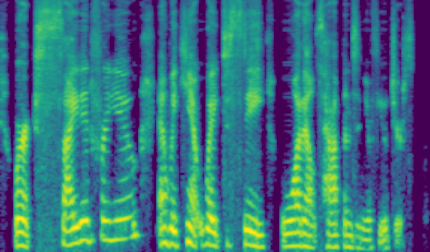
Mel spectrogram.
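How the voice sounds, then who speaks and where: An American-accented woman with an ordinary speaking voice talks at a moderate pace with lively intonation, with a dry, close sound and no echo. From US Pacific Northwest, Seattle. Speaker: editor and publisher. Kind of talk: casual group video chat introduction.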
